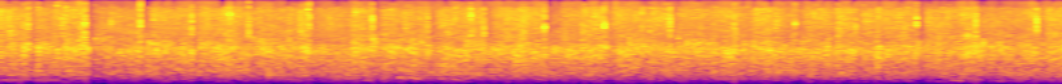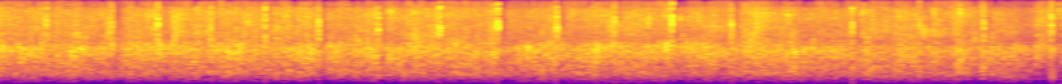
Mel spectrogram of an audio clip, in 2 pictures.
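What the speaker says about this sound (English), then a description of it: "we're going to give him a clap." A full room applauding at a memorial gathering for a musician, sustained dense clapping that holds steady and loud for about ten seconds with no talk over it.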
